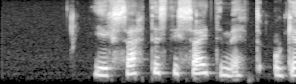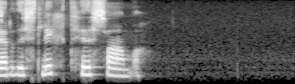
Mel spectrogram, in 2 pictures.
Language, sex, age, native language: Icelandic, female, 18-19, Icelandic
